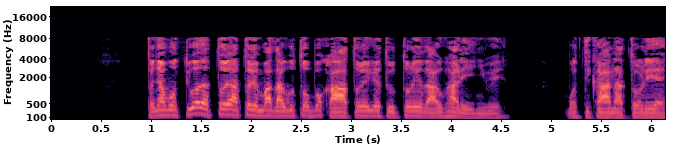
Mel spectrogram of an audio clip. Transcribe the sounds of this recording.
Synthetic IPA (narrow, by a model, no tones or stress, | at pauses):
toɲamotuɔðɛtoɾeatoɾemaðaɣutombokatoɾeɣetutoɾeðauɦaɾeiɲwe | motikanatoɾeɛ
